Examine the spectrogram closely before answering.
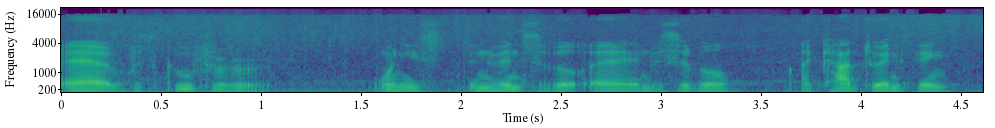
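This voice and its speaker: Noticeable background noise sits behind a man speaking at a moderate pace with a fairly low pitch. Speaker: gamer. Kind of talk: casual gameplay commentary.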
